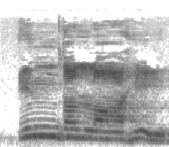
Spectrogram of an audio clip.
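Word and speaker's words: عند الله: And when you pronounce, you don't pronounce this alif in between. Indallahi becomes hamzatul wasl. Indallahi, with Allah.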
